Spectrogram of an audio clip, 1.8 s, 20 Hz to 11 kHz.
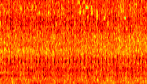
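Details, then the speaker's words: Kia Sportage 3 2.0 G4KD after engine overhaul, first start, warming up: even, steady, quiet idle heard from underneath, no knocking or ticking, everything dry; normal idle after repair. "Прогресс. Все сухо. Все тихо. Прогревается пока. Все хорошо."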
